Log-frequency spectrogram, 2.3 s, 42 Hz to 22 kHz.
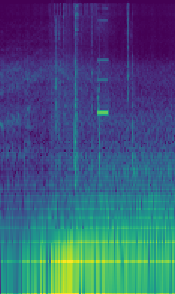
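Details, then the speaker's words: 2007 Nissan Titan SE with a hard-start complaint and an immobilizer light. With the original key it cranks briefly, catches at once and settles into a smooth low idle: a normal start. The aftermarket key won't start it. "see it cranked up, no problem, no issues. Those are the seat belt lights that are on right there, and it cranked up with no problem."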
